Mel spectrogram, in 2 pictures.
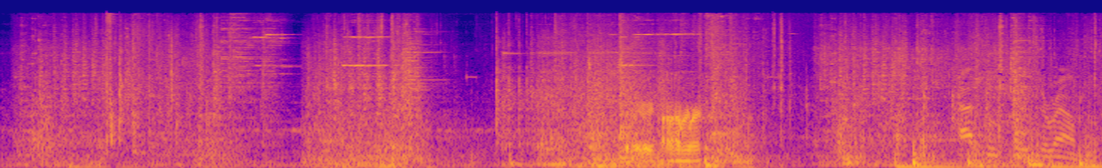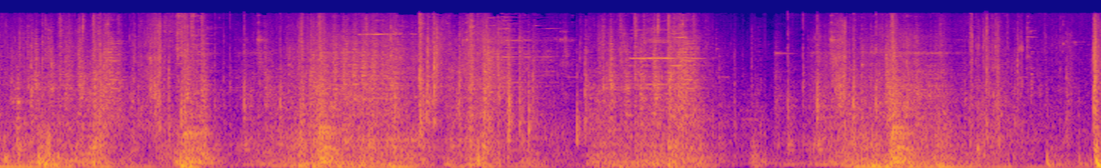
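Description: Heavy metal panels clank and slam into place.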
